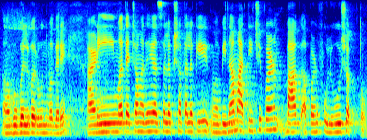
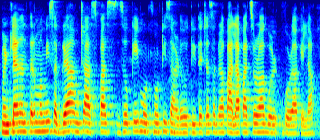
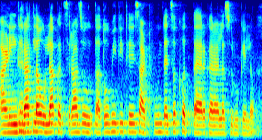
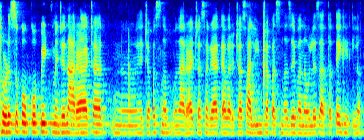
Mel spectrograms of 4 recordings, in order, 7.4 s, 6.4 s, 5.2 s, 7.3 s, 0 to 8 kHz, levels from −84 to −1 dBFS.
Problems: constant background noise, background conversations at intervals, echo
